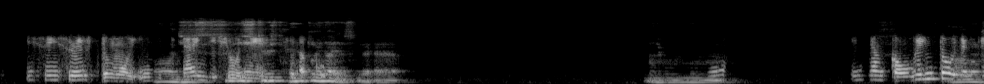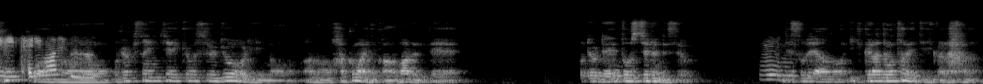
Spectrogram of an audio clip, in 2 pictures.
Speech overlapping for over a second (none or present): present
